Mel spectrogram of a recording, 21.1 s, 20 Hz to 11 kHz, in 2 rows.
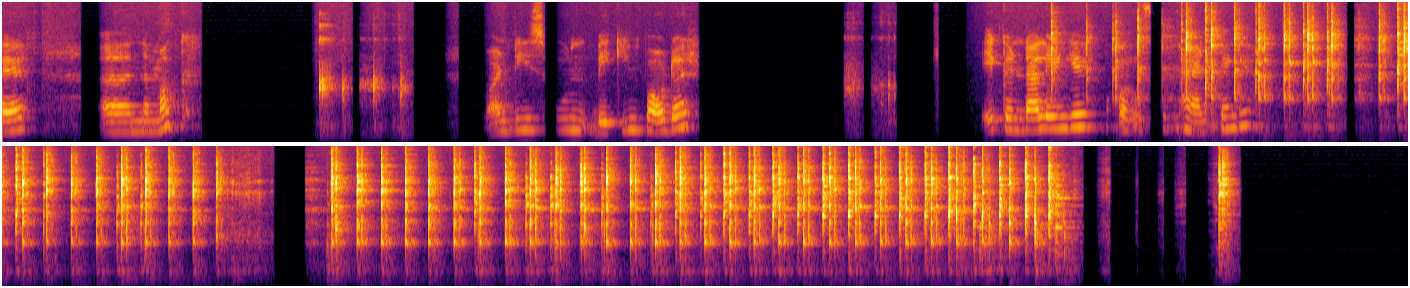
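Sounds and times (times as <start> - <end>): utensil clicking against bowl: 7.8 - 12.2, 12.9 - 18.6.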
